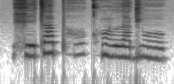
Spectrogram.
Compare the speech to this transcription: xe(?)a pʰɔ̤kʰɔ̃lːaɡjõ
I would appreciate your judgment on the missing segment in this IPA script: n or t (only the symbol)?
t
